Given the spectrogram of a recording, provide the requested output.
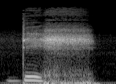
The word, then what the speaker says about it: dich: The umlaut, two dots over the A in H-A-N-D-E, is pronounced E, Hände. The CH after several words, like dich, is pronounced like the H in huge, huge, dich.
